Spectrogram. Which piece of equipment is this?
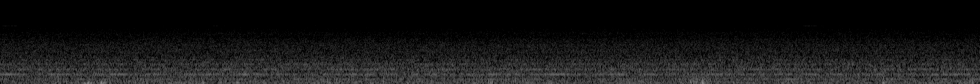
fan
